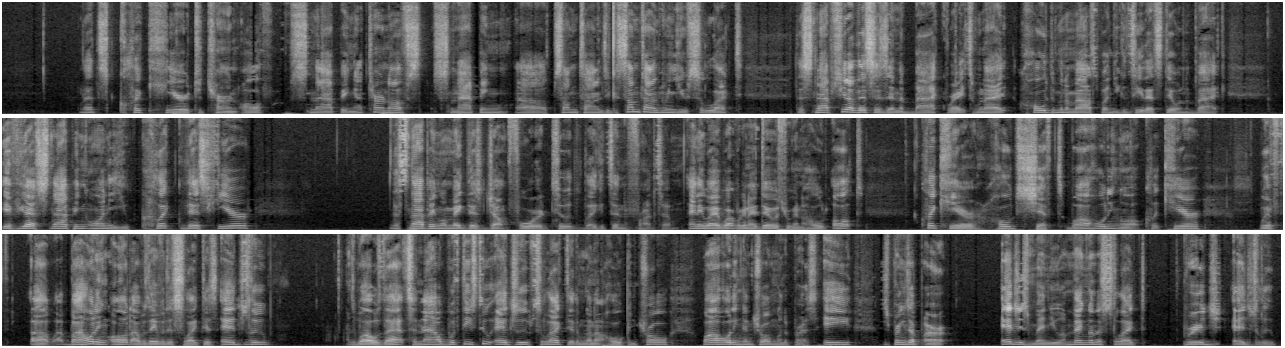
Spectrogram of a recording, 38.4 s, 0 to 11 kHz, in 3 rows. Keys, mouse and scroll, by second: 1.6 click, 3.2 shift+middle click, 9.5 middle click, 12.7 middle click, 19.3 middle click, 21.8 alt+click, 24.1 alt+click, 33.6 ctrl+e, 37.4 click, 38.2 middle click.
